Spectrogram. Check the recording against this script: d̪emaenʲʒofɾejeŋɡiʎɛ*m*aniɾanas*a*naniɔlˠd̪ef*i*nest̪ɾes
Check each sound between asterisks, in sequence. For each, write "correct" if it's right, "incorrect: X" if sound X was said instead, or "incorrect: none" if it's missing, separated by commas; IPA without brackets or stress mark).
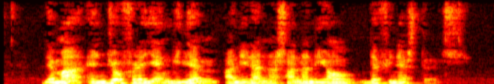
correct, correct, correct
